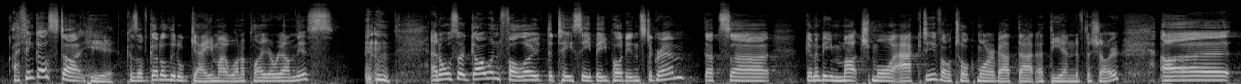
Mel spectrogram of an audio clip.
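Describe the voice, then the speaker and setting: Rambling Australian man podcasting solo. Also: sits high. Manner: rambling, self-mocking, many fillers and restarts. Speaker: podcast host. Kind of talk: casual solo podcast chat.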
